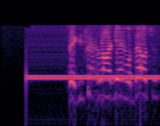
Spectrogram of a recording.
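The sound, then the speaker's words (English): A telephone call ringing through to an unset voicemail box: a steady, unbroken electronic tone hums throughout while a recorded voice speaks over it. “the person you called has a voicemail box that has not been set up yet”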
